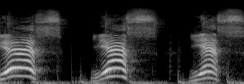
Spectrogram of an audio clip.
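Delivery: excited shouting. Finally getting the node to work after a struggle, yelling excitedly. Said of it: "Sorry for yelling".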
